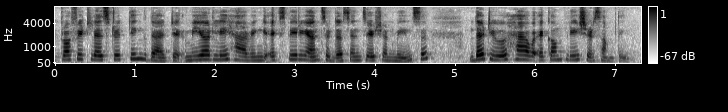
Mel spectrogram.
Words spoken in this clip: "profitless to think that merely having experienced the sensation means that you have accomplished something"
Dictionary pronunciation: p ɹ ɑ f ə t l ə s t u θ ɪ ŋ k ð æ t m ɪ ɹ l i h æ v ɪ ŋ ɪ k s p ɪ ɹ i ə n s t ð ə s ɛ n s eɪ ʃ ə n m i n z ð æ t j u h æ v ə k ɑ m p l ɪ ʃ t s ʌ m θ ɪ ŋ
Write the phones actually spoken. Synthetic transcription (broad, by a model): p ɹ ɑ f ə t l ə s t u t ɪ ŋ k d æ t m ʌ ɹ l i h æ v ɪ ŋ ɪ k s p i ɹ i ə n s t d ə s ɛ n s eɪ ʃ ə n m i n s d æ t j u h æ v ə k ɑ m p l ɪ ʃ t s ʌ m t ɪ ŋ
